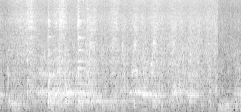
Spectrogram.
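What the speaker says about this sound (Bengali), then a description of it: "এবারে মশলাটাকে কিছুক্ষণ একটু কষিয়ে নিতে হবে" Spice paste stir-fried in a pan, a steady soft sizzle under continuous stirring with occasional light spoon knocks against the metal, close and without talk.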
